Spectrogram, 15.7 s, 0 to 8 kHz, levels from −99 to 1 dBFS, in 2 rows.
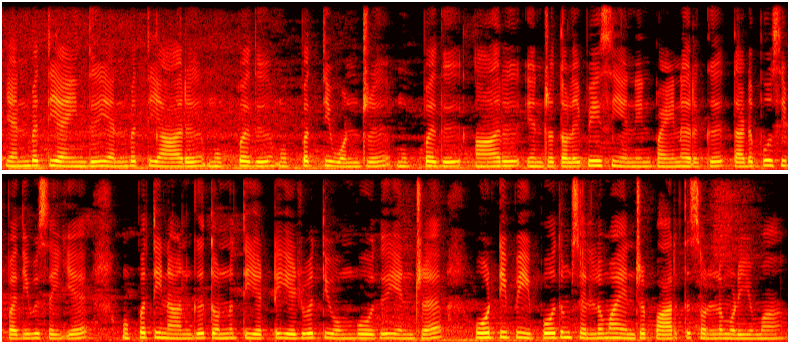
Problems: constant background noise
